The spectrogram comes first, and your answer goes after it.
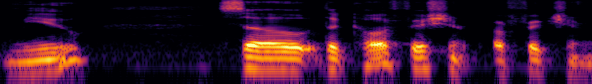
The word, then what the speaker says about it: mu: little symbol here's this Greek symbol it's it's pronounced mu so the coefficient of friction mu is basically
